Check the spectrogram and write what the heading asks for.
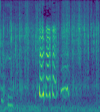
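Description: A foil candy wrapper being crinkled and fiddled with in the hands, a fine irregular crackle. A brief high-pitched vocal squeal cuts in a little under a second in and is the loudest sound.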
